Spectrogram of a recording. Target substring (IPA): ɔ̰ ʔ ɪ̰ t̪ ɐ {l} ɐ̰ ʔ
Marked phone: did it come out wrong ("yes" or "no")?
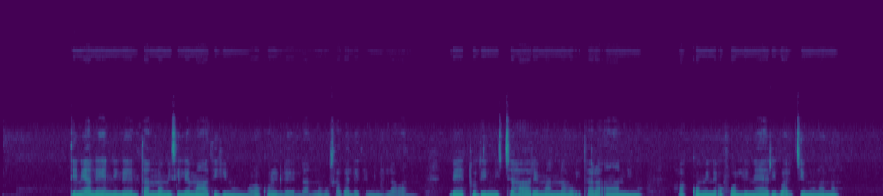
yes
